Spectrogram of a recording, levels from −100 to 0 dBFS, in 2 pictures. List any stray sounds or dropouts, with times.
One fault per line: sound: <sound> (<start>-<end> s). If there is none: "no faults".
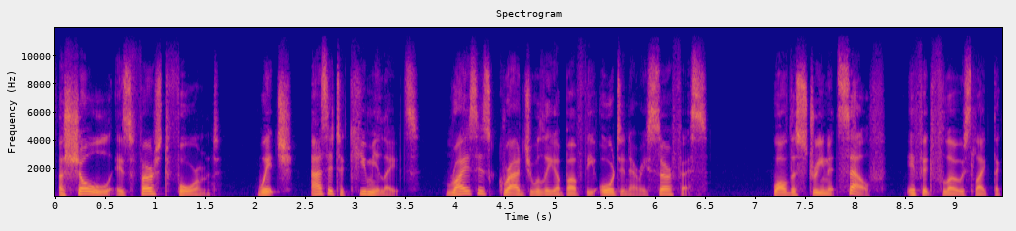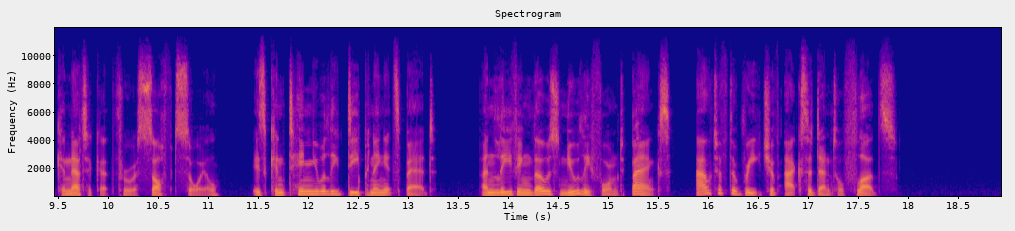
no faults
